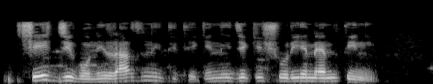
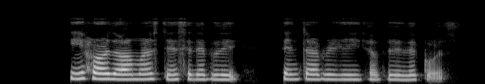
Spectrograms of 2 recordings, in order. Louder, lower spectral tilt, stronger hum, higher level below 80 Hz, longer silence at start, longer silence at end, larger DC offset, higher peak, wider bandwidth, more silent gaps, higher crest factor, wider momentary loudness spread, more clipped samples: first, -17 LUFS vs -22 LUFS; second, -3 dB/octave vs -5.5 dB/octave; neither; first, -58 dBFS vs -74 dBFS; second, 0.1 s vs 0.7 s; first, 0.6 s vs 0.45 s; neither; about the same, -2 dBFS vs -4 dBFS; second, 8.2 kHz vs 9.2 kHz; neither; about the same, 18 dB vs 18 dB; first, 16 LU vs 11 LU; neither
